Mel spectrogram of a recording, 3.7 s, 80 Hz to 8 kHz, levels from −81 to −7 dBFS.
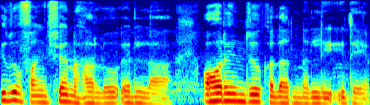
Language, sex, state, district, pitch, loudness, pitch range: Kannada, male, Karnataka, Chamarajanagar, 130 Hz, -18 LUFS, 120-155 Hz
